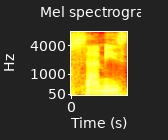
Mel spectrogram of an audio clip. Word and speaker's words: Sammy: We also did get the pronunciation of Sammy's name. It is Sammy.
